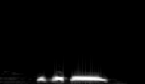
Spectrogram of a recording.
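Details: Single spotted dove coo used for training wild-caught doves: a pair of brief mellow notes leading into a long, steady, vibrating note that dips at the close, in a quiet setting.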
